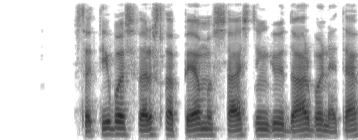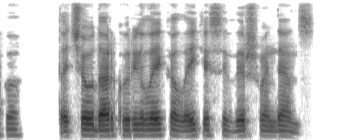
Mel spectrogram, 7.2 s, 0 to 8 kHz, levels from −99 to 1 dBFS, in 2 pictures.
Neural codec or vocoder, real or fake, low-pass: none; real; 7.2 kHz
